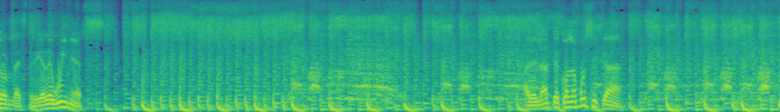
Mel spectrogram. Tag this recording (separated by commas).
Techno, Speech, Electronic music, Music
